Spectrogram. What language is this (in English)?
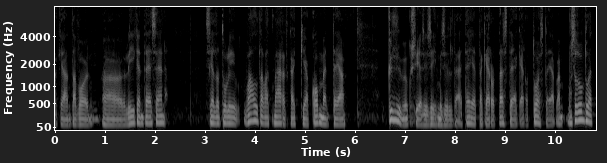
Finnish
